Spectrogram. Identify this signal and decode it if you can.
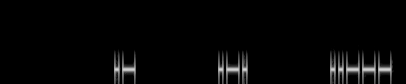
Morse code, heard as a keyed tone, about 30 wpm, spaced as for 9 wpm, 700 Hz. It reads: AR2
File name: Lesson 16e - Letter c - Three Characters 30wpm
